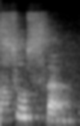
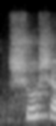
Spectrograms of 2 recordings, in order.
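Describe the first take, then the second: First: The word is said with s sounds. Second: The word is said with sh sounds.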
